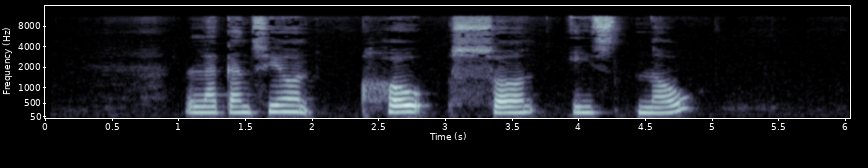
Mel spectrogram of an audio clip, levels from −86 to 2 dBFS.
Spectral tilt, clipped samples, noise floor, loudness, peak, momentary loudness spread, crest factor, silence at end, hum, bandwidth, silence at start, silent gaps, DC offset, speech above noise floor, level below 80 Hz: -4 dB/octave; under 0.1%; -66 dBFS; -19 LUFS; -2 dBFS; 12 LU; 20 dB; 1.2 s; none; 11.5 kHz; 1.05 s; none; under 0.1%; 47 dB; -64 dBFS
